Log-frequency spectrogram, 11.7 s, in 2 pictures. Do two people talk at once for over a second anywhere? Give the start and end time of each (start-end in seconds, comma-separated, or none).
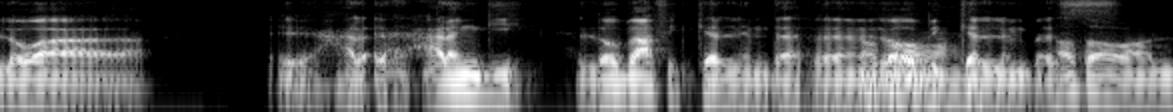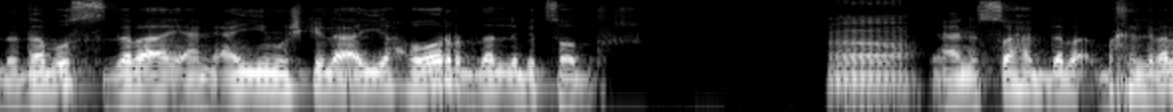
4.3-5.7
